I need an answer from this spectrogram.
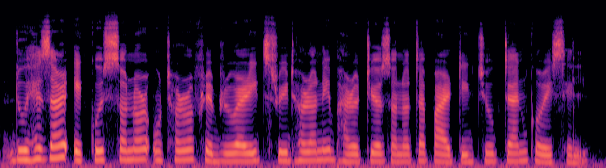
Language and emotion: Assamese, neutral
